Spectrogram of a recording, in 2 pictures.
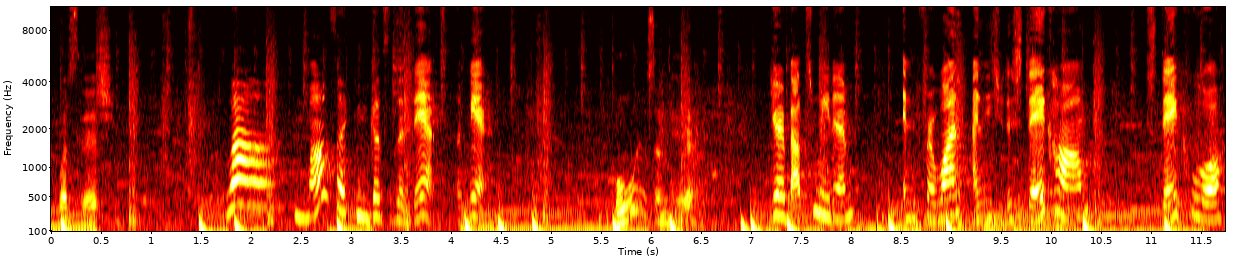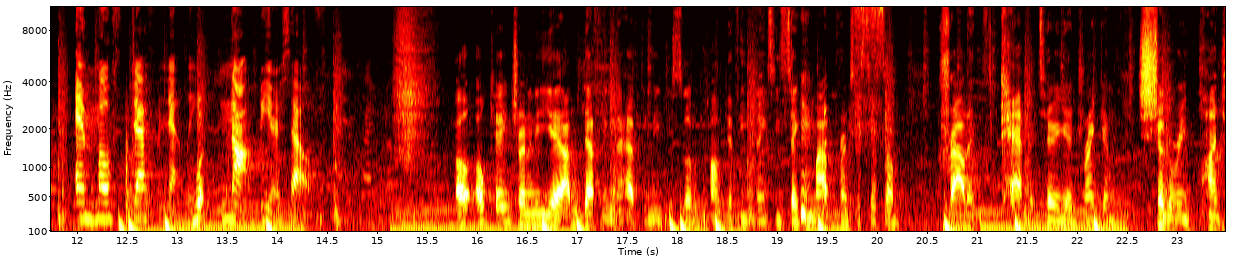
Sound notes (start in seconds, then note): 15.1 sighing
